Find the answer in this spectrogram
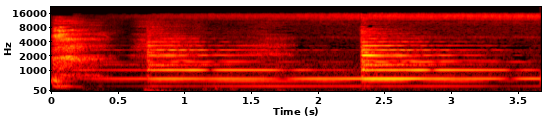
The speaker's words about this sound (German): würdest du dann bitte mal die Glocken läuten?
